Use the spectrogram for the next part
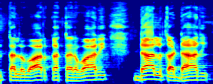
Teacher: अवधि में ल ध्वनि प्राय र हो जाती है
